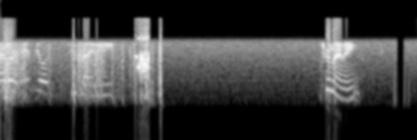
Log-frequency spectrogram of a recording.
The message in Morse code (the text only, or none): none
